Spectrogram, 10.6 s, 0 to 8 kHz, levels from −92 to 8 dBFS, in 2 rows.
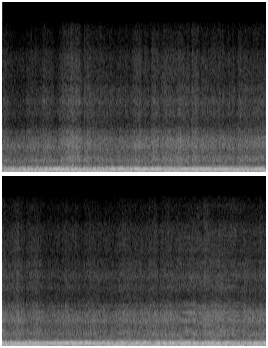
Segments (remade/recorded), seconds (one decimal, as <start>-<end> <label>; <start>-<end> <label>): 0.0-8.8 recorded; 8.8-10.1 remade; 10.1-10.6 recorded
